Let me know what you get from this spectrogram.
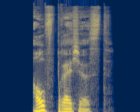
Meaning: second-person singular dependent subjunctive I of aufbrechen
- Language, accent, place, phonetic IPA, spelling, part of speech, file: German, Germany, Berlin, [ˈaʊ̯fˌbʁɛçəst], aufbrechest, verb, De-aufbrechest.ogg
